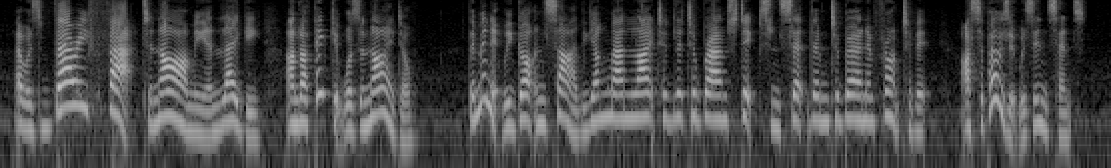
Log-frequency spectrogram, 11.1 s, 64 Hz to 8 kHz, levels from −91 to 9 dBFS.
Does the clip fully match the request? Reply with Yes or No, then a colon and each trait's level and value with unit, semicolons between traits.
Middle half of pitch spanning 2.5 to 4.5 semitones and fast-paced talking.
No: average, 5.1 semitones; fast, 220 wpm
